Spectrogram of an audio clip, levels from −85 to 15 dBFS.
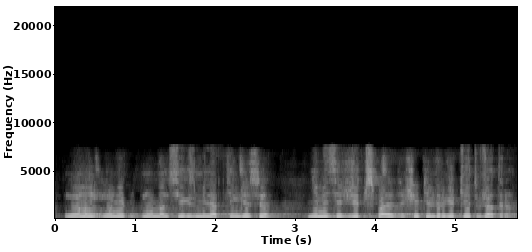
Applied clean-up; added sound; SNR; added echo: neural mask model Resemble Enhance denoiser.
